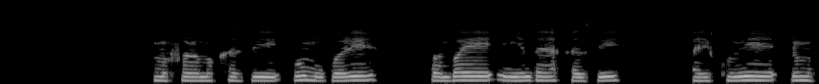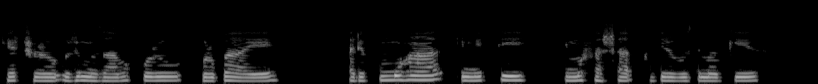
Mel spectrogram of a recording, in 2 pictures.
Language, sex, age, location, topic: Kinyarwanda, female, 18-24, Huye, health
